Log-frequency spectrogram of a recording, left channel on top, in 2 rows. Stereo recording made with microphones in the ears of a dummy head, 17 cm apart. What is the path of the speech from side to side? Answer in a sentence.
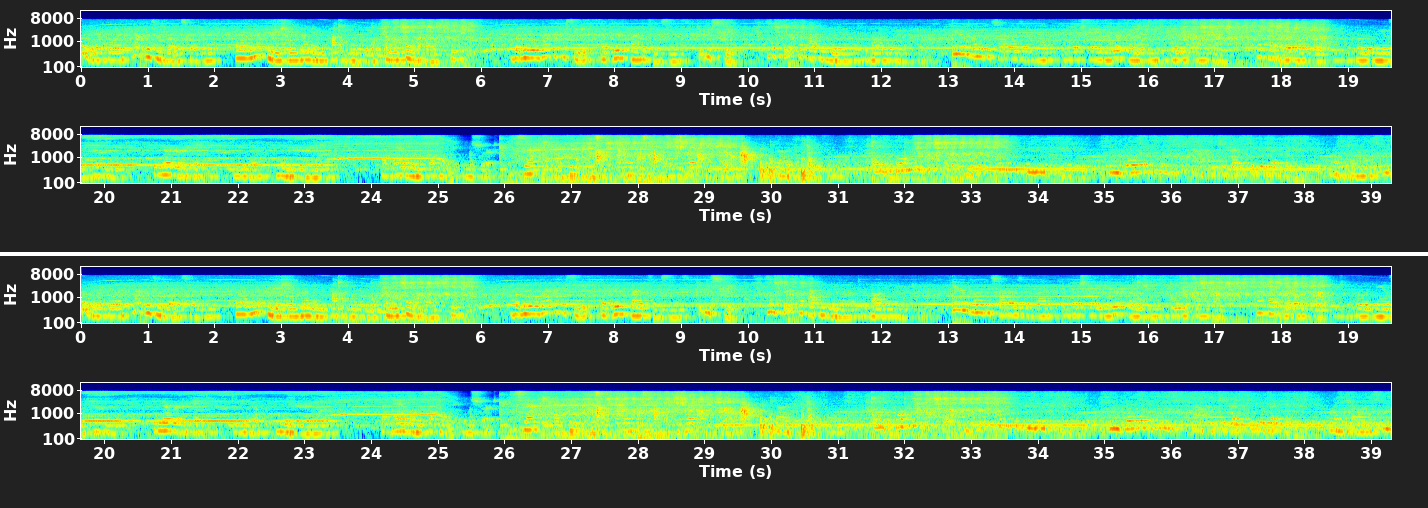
In this clip you hear the speech move from left to right.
